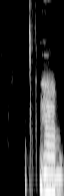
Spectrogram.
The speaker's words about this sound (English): Have your sip of water available, your liquid. I'm taking that sip.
